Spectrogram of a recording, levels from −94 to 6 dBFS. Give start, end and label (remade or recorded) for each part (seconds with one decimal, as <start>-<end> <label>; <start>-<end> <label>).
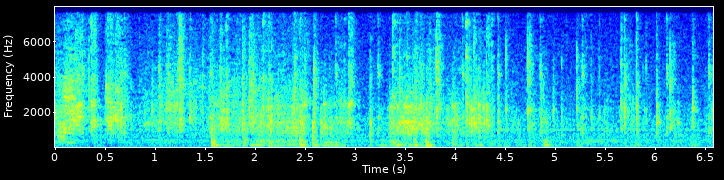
0.0-3.4 recorded; 3.4-4.0 remade; 4.0-6.6 recorded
